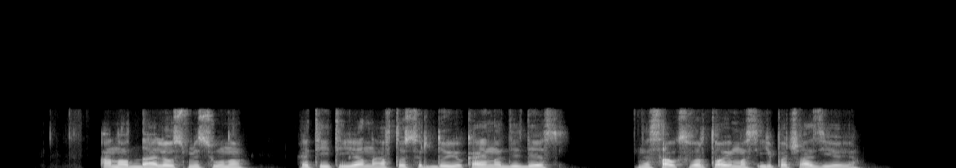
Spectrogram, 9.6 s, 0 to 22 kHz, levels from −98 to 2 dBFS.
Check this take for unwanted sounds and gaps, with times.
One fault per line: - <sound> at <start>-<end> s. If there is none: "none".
none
